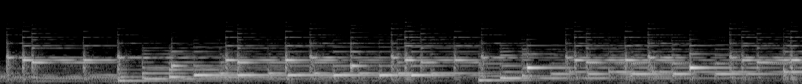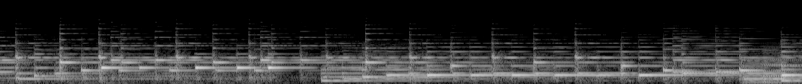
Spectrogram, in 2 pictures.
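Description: Piano music: a flowing line of quick notes, several a second, over held low chords.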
